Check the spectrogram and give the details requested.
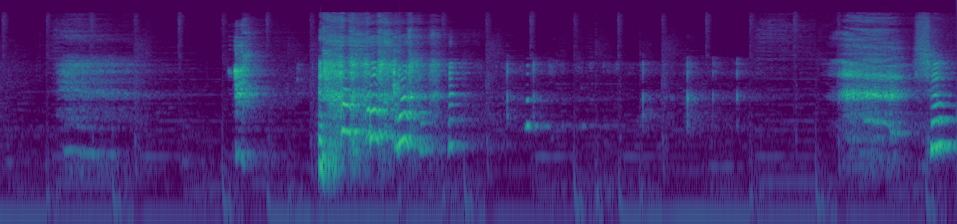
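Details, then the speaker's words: Acted hiccups in a Japanese language-app sample: speech broken by sudden, sharp gulping catches while talking, over soft background music. "出てきた。 The sound of hiccup came out! もちろん しゃっくりだよね。 Of course it is."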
